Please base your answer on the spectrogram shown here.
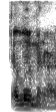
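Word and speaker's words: Eluemunor: Illuminor, that's how you say it.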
